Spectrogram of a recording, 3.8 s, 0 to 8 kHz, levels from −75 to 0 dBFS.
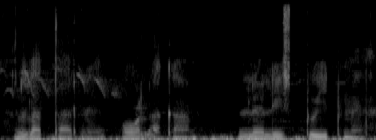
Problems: none marked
